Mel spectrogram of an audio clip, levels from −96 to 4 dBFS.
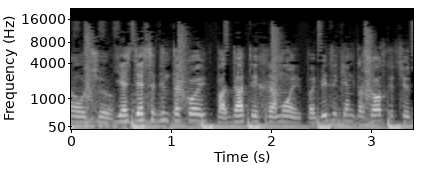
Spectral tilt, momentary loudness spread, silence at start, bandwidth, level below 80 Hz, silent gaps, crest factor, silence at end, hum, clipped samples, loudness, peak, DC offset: -4.5 dB/octave; 7 LU; 0 s; 16 kHz; -30 dBFS; none; 18 dB; 0 s; none; under 0.1%; -24 LUFS; -4 dBFS; under 0.1%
